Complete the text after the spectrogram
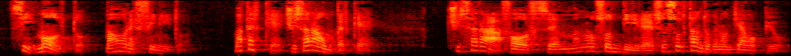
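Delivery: loud and high, voices rising; heated quarrel. Acted. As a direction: fight it out, both escalating. Lite accesa tra marito e moglie. (lite accesa, voce alta e forte)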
